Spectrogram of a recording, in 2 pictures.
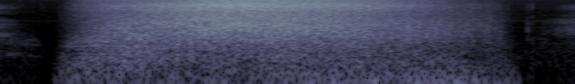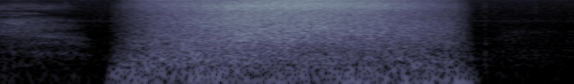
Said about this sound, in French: Petit bonhomme ouvre grand son sac et laisse rentrer le bruit du vent.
